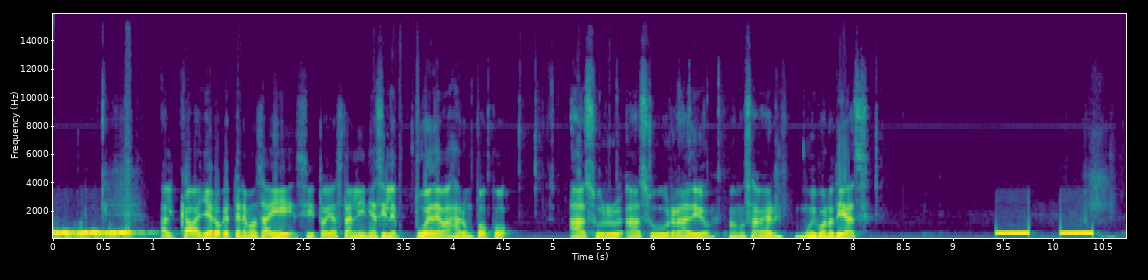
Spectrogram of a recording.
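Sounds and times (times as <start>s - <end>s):
speech: 1.1s - 8.3s
busy tone on a dropped telephone call: 9.4s - 10.4s.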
